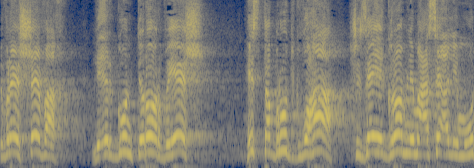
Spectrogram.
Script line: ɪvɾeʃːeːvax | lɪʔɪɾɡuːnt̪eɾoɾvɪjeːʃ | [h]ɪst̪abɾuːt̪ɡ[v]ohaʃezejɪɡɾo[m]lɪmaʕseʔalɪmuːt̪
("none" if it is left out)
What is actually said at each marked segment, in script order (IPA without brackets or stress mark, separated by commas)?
h, v, m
